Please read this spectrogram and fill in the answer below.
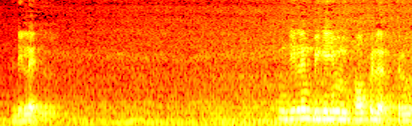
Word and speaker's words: Dylan: was not happy because the word was pronounced like Dullan, and the people might regard him as a dull person. And Dylan wanted his name to be pronounced as Dylan.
